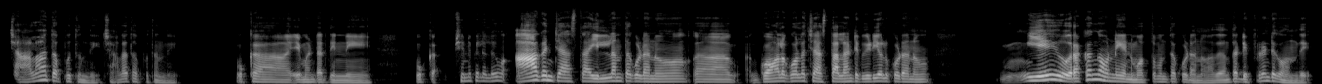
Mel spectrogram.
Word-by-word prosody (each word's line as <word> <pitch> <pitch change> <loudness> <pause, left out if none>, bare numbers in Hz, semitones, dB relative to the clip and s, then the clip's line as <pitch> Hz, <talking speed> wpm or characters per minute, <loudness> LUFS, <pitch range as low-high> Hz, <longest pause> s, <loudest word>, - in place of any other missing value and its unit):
చాలా - - -2
తప్పుతుంది. 110 -11 -7
చాలా - - -8
తప్పుతుంది. 85 -4 -13 0.7
ఒక 120 - -12 0.5
ఏమంటారు 110 -1 -5
దీన్ని 95 -2 -3 0.6
ఒక - - -11 0.2
చిన్న 160 0 -7
పిల్లలు 165 -1 -8 0.3
ఆగం 205 0 +7
చేస్తా 150 -1 -2
ఇల్లంతా 160 +3 -1
కూడాను 135 -3 -1 0.4
ఆహ్, 115 -1 -1 0.3
గోల, 140 +3 +4
గోల 160 +1 0
చేస్తా 135 +1 +1
అలాంటి 140 +2 0
వీడియోలు 145 +2 0
కూడాను 125 -4 -2 1.2
ఏయో, 215 -1 +5
రకంగా 220 +7 0
ఉన్నాయండి 135 -7 0
మొత్తమంతా 125 +4 -9
కూడాను. 95 -6 -6
అదంతా 100 +6 -4
డిఫరెంట్‍గా 160 +8 -4
ఉంది. 85 0 -7
135 Hz, 130 wpm, -26 LUFS, 110-155 Hz, 1.2 s, ఆగం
